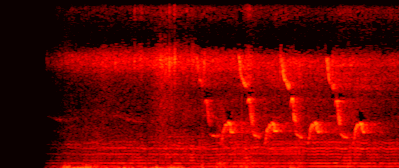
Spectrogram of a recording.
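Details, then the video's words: Mason bees inside a lawn mower bagger make a steady low droning hum. Short chirping bird notes repeat in the background during the second half. "Mason Bees in lawn mower bagger"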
